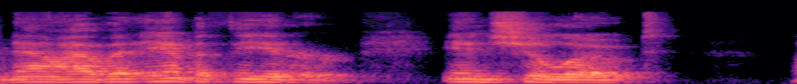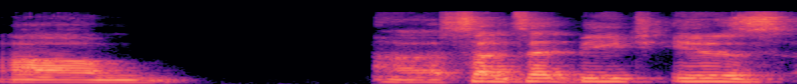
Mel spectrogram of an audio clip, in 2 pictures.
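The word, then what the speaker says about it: Shallotte: to to go um shalot shalot oat oat oat everybody pronounces it shallot or something else but shalot um is a very very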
